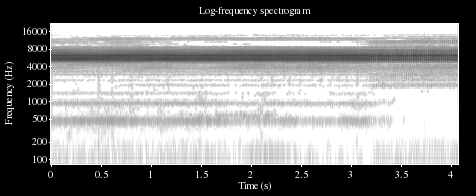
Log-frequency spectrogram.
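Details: Beautiful cicada from Pakistan producing a continuous high, hissing drone at constant pitch and loudness, with faint steady lower hum tones underneath that fade out near the end.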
